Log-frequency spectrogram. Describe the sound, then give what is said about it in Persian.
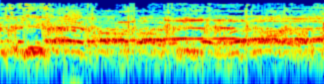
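Striking workers at Bahman Diesel in Qazvin chant protest slogans, a crowd of voices in loud, steady unison, the massed shouting rising and falling in a rhythmic pattern with no pause for the whole stretch. “اعتصابی همراه با شعارهای اعتراضی.”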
